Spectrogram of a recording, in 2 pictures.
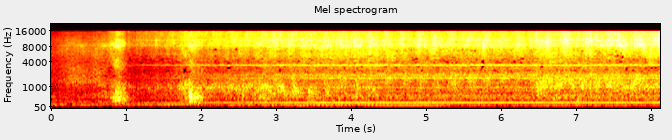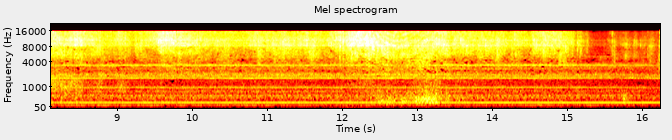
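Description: Water sprays hard from a hose onto a mat, hissing and splashing.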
